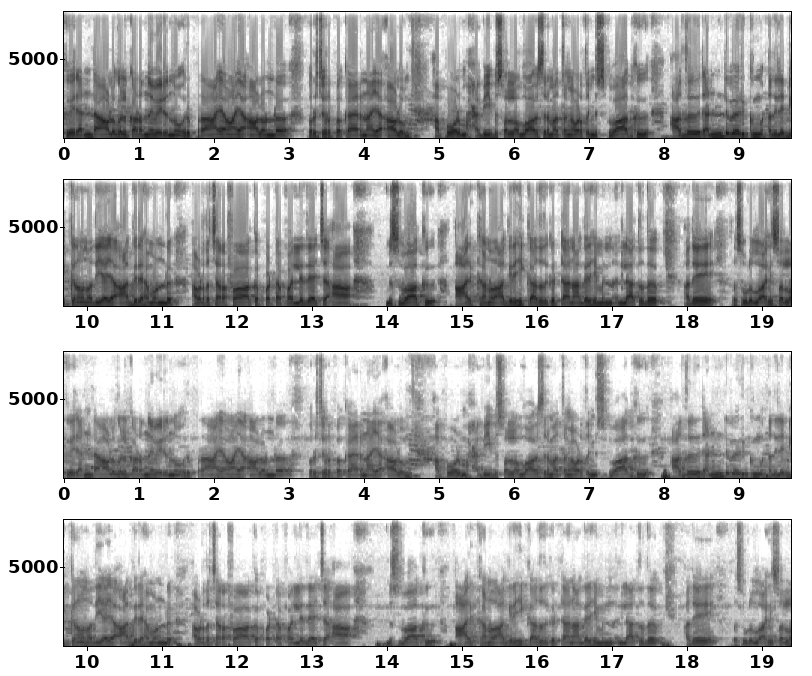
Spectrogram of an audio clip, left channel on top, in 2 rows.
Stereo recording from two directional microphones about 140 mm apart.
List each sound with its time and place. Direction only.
0.0 s a man's voice: 45° left (ahead or behind)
